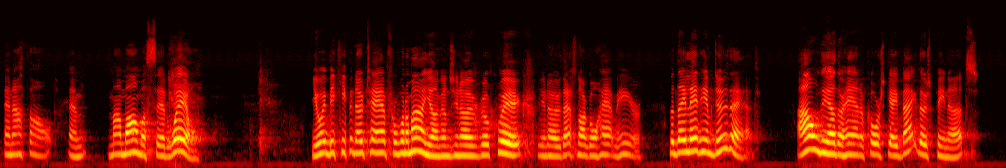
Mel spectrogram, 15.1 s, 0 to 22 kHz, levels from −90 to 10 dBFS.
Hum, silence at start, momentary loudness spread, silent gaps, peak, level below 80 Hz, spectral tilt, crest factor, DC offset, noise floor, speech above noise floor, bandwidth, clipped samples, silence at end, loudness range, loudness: none; 0.05 s; 16 LU; none; -6 dBFS; -66 dBFS; -6.5 dB/octave; 18 dB; under 0.1%; -68 dBFS; 45 dB; 9.6 kHz; under 0.1%; 0.5 s; 4 LU; -23 LUFS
